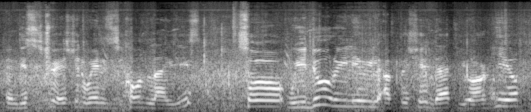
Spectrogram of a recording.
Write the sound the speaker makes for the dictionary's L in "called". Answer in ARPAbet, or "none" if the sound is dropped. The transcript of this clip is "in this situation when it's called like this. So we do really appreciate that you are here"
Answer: N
